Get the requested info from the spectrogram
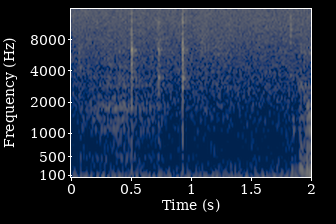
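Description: Near silence with three faint, sharp clicks of small metal knife parts being handled, coming about half a second to a second in, while a folding knife lies disassembled with its pivot removed.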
